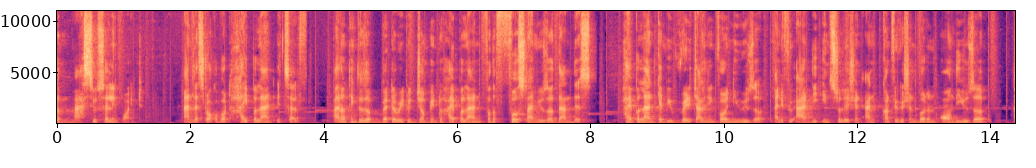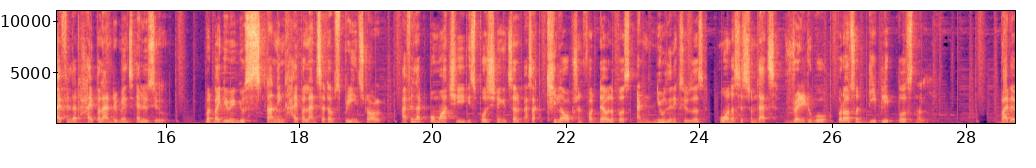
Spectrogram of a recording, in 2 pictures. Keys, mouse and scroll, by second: 1.9 super+4, 3.1 super+space, 4.5 super+space, 5.5 ctrl+shift+super+space, 6.4 Down, 6.6 Down, 6.9 Down, 7.3 Return, 10.0 super+3, 12.4 super+4, 13.0 super+space, 14.4 super+space, 15.9 ctrl+shift+super+space, 16.7 Down, 16.9 Down, 17.0 Down, 17.4 Down, 17.7 Return, 20.5 super+3, 23.1 super+4, 24.1 super+space, 24.8 Down, 24.9 Down, 25.0 Down, 25.1 Down, 25.3 Up, 25.5 Up, 25.6 Up, 25.7 Up, 27.8 ctrl+shift+super+space.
